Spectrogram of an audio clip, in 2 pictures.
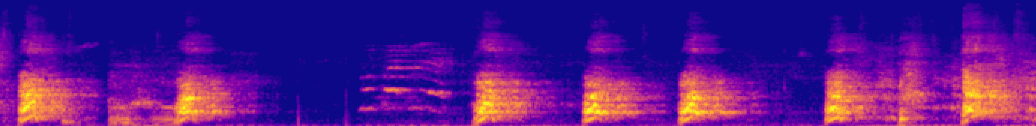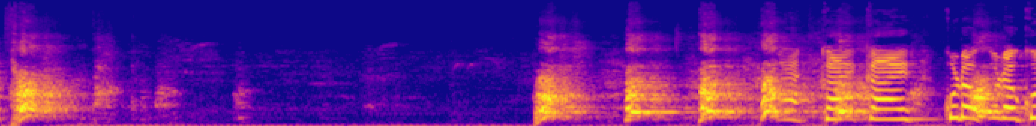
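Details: German Shepherd named Leo, a household pet in a playful mood with a slipper, gives a string of short barks roughly every half second, falls quiet, then resumes with a faster, rougher burst of barking.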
